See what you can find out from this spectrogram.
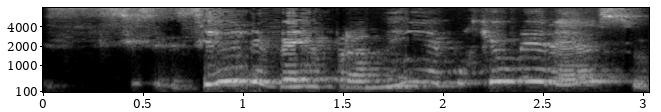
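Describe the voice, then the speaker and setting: Amid audible room echo, a woman speaks at a very slow pace with very wide pitch swings. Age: 30s. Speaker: coach. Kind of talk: testimony. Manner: halting.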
